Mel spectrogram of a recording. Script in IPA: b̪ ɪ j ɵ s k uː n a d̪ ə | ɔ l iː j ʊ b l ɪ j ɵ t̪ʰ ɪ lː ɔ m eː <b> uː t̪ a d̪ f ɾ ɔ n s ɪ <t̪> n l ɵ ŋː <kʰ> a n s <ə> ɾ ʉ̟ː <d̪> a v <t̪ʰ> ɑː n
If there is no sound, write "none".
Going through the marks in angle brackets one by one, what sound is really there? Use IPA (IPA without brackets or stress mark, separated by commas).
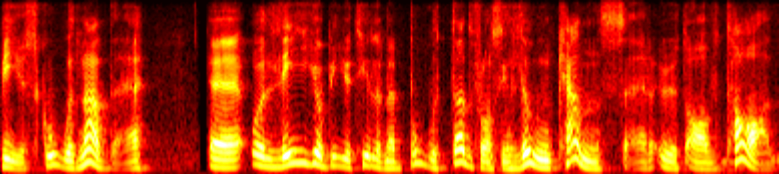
b, none, kʰ, ə, t̪, t̪ʰ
